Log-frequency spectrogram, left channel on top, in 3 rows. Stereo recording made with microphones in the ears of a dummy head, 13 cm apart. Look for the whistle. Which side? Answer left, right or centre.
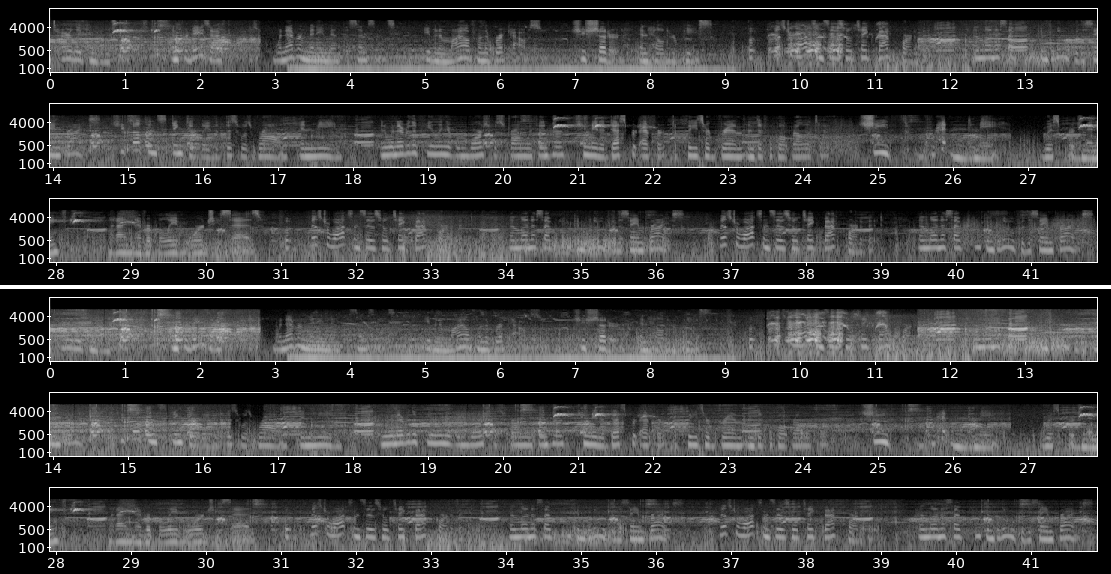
centre.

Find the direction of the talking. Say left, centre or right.
left.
